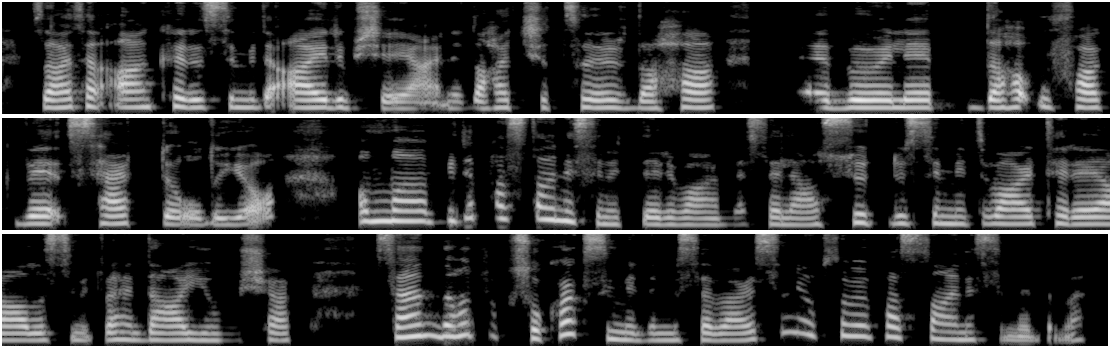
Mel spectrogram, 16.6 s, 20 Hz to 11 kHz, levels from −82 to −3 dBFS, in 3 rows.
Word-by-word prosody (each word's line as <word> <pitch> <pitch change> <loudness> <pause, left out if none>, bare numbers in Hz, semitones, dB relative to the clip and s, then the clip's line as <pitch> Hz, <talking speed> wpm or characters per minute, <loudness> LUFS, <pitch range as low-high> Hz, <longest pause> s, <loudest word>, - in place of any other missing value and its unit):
Zaten 230 +2 +2
Ankara 230 0 +1
simidi 225 0 0
ayrı 220 0 +3
bir - - -7
şey 95 - -1
yani. 100 - -4
Daha 215 +2 -1
çıtır, 220 -1 -3
daha, 220 +2 +1 0.5
eee, 210 -1 -3
böyle 220 0 +5 0.3
daha 225 0 +3
ufak 225 -2 0
ve 220 -1 +3
sert 225 -1 +3
de 205 - +2
oluyor 190 +1 -2 0.5
ama 290 0 +4
bir 295 - -3
de - - -4
pastane 350 -5 +3
simitleri 200 -5 -2
var 185 -1 -5
mesela. 190 -1 -3
Sütlü 230 -1 +1
simit 215 -1 +2
var, 210 -1 +1
tereyağlı 205 -2 +1
simit 205 +1 -3
var, 215 - 0
hani 215 -1 -6
daha 205 -1 +1
yumuşak. 200 0 -6 0.4
Sen 315 +2 +3
daha 315 - +3
çok 315 -3 -21
sokak 355 +10 +1
simidi 210 - -1
mi 200 0 -6
seversin 205 - -1
yoksa 340 -1 -6
böyle 315 -1 -1
pastane 270 -7 0
simidi 105 - -7
mi? - - -12
220 Hz, 165 wpm, -22 LUFS, 205-240 Hz, 0.5 s, böyle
